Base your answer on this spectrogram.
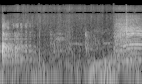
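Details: Sheep on a regenerative farm in County Kilkenny, Ireland, let out of the shed to the field and expecting food: a short harmonic bleat opens, quieter rustling and movement follow, then a second wavering bleat near the end.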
